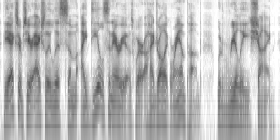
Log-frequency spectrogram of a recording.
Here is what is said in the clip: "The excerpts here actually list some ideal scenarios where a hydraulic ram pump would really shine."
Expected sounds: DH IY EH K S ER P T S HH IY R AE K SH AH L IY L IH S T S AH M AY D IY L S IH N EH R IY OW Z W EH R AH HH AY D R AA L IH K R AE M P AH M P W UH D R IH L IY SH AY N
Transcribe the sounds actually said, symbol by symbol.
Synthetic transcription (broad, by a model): DH IY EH K S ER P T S HH IY R AE K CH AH L IY L IH S T S AH M AY D IY L S IH N EH R IY OW Z W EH R AH HH AY D R AA L IH K R AE M P AH M P W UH D R IH L IY SH AY N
